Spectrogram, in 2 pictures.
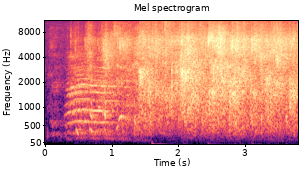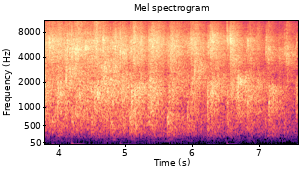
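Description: After a brief voice at the start, an audience at a poetry reading in the Everyone has a Voice series breaks into loud, sustained applause, a thick continuous patter of many hands that holds steady and eases slightly toward the end.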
